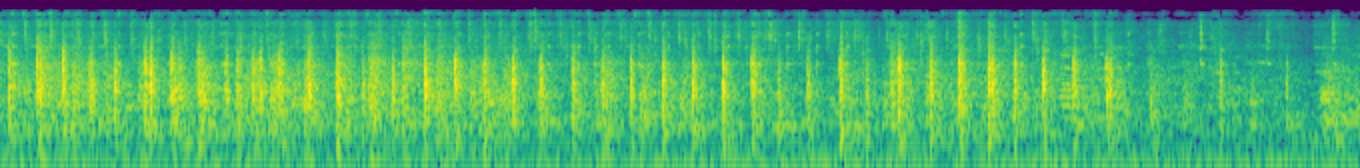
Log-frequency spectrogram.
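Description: Chopsticks clacking rapidly against a ceramic bowl as a bowl of noodles is tossed and mixed, several quick clicks a second, thinning out near the end.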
